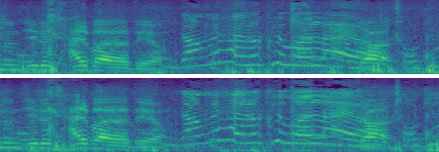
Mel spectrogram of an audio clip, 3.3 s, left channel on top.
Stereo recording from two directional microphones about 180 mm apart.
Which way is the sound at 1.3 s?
30° right (ahead or behind).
